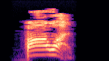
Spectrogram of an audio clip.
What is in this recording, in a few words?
man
